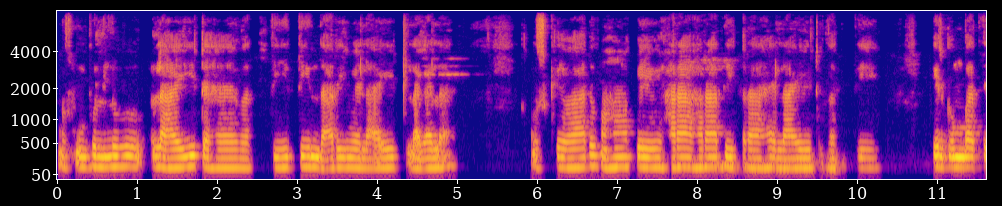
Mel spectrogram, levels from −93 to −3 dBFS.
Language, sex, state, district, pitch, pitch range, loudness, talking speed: Hindi, female, Bihar, Bhagalpur, 135 Hz, 130-140 Hz, -18 LUFS, 125 wpm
